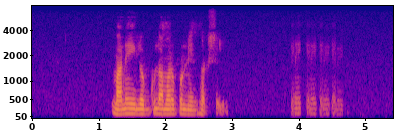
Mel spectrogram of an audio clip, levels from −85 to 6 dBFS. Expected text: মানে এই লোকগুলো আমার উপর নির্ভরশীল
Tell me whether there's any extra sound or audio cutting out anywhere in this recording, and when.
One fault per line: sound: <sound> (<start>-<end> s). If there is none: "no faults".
sound: laugh (3.9-4.7 s)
